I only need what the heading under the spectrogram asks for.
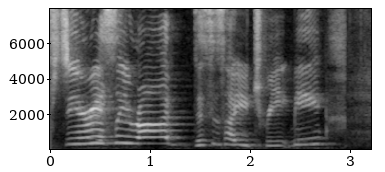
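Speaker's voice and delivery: put-on very high-pitched, shrill yelling. Retelling an argument across a driveway: retelling a yell at rod. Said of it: "yelling at Rod across my driveway".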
